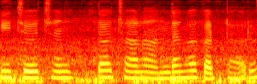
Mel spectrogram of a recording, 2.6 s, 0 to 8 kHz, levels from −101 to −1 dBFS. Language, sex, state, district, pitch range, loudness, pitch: Telugu, female, Andhra Pradesh, Srikakulam, 210-235 Hz, -21 LUFS, 230 Hz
